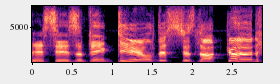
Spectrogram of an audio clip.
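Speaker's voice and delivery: high, pushed out through gritted teeth. Kyra sends a telepathic message to the group: through gritted teeth. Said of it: "her saying through gritted teeth".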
